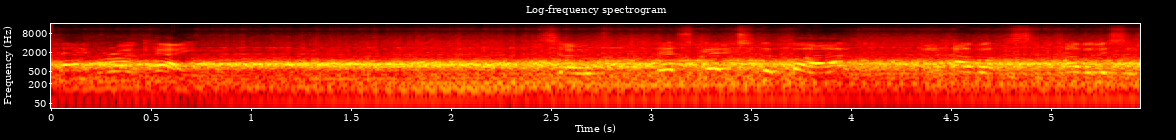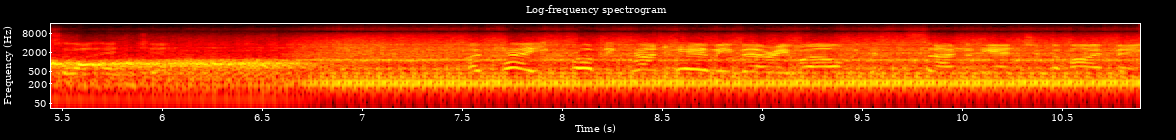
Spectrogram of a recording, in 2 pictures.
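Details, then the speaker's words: Panhard AML90 French armoured car engine start in neutral, accelerator pumped and starter button pressed, red oil warning light on beforehand; rough low rumble settles into louder steady even run with no knocks; normal start-up and running. "camera doesn't do it justice that is a wonderful sounding engine in there"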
